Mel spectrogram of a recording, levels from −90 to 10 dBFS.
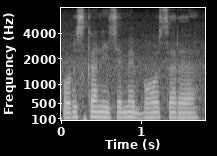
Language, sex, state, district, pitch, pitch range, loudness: Hindi, male, Arunachal Pradesh, Papum Pare, 130 Hz, 125-135 Hz, -17 LUFS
